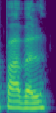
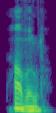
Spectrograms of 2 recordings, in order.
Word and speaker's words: Pavel: In Romanian, Pavel. See? Pavel. But nobody ever say it right.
